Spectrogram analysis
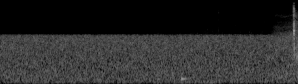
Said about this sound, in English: I'm hearing the background static.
